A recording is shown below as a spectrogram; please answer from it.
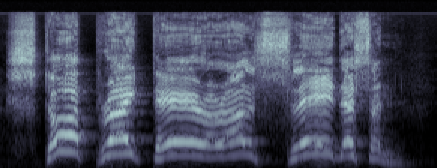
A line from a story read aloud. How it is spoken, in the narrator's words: bellowed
